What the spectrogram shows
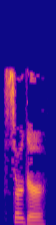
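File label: "serger", British English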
